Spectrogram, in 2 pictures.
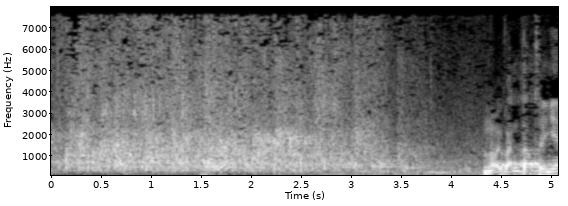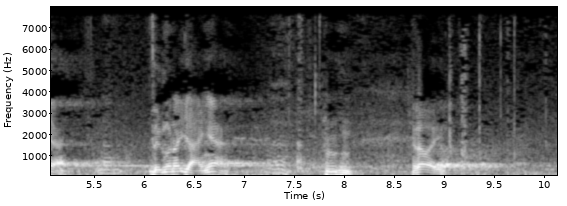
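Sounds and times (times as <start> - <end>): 
crowd applause: 0.0 - 3.7
speech: 4.3 - 9.6.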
